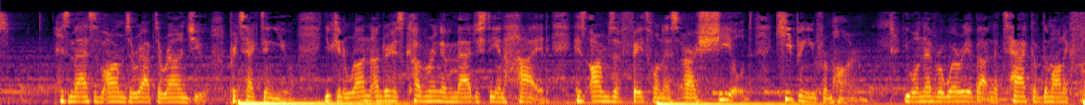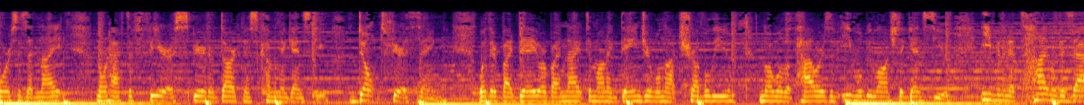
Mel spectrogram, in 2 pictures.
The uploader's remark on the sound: Sunday Morning Service.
